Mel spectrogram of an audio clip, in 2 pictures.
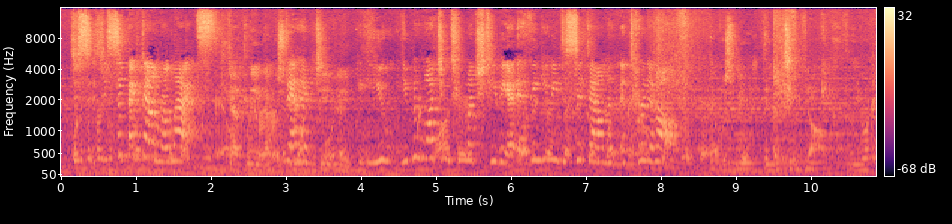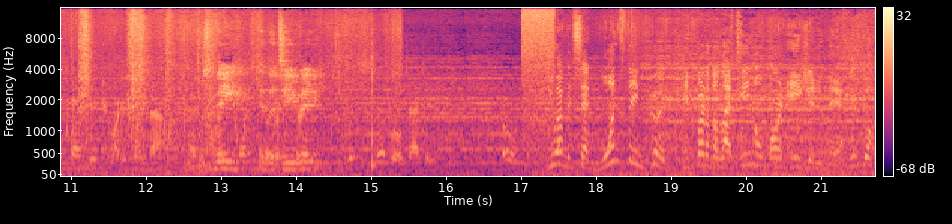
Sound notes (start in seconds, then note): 10.6 TV noises; 15.7 eerie music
